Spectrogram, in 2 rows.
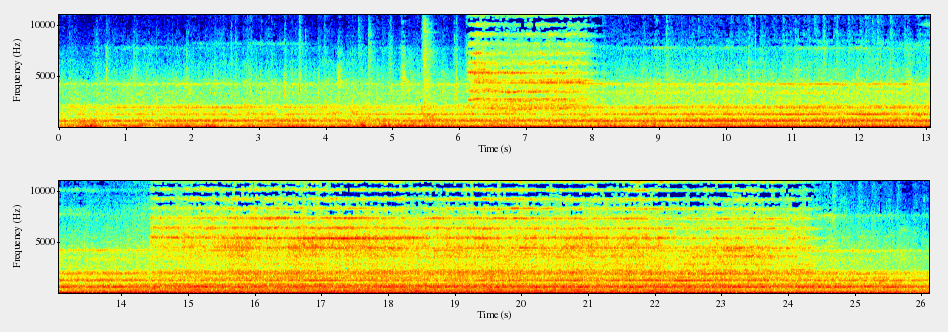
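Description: Class 67 diesel locomotive and its coaches running slowly along the platform: a deep, steady rumble with high-pitched wheel squeal, briefly about six seconds in and then for about ten seconds from the middle, where it is loudest.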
